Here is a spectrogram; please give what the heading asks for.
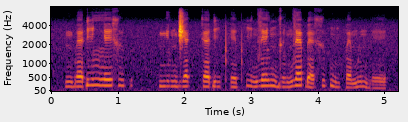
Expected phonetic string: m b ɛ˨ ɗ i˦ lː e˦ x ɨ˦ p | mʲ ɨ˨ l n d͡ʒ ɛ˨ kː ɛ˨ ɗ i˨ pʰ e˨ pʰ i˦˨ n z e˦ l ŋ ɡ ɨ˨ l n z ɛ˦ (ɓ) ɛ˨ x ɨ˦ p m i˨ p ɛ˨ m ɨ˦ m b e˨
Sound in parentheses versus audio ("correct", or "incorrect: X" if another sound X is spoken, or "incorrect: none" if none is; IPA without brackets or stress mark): correct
